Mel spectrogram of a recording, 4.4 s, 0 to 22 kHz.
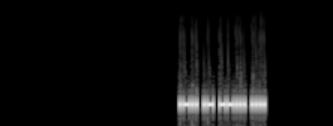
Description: Morse code, heard as a keyed tone, about 46 wpm, 700 Hz. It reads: LA7H
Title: DXCC-100 Call Signs - 4 Characters - Repeated 3x - 45wpm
